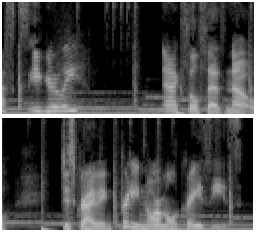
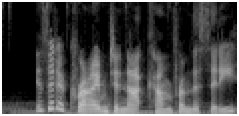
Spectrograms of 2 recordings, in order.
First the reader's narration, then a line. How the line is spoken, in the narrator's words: Axel asks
